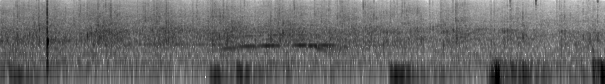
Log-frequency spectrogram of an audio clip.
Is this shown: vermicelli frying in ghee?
no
